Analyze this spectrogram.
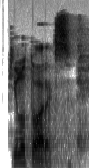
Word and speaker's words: quilotórax: Quilotórax. Então, quilotórax, quilo como se escreve quilograma.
